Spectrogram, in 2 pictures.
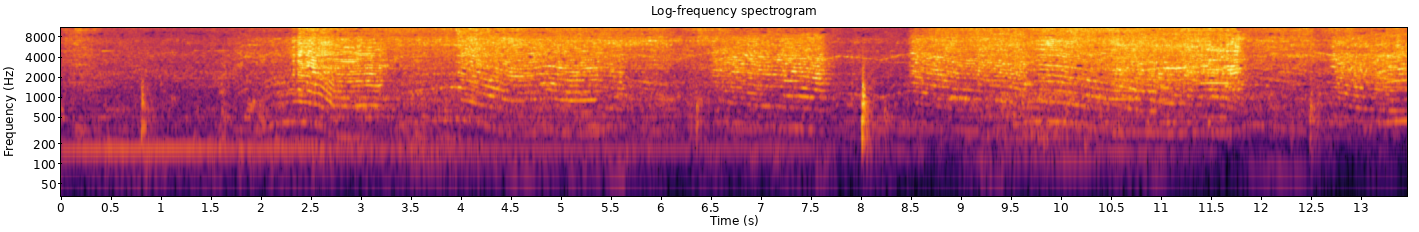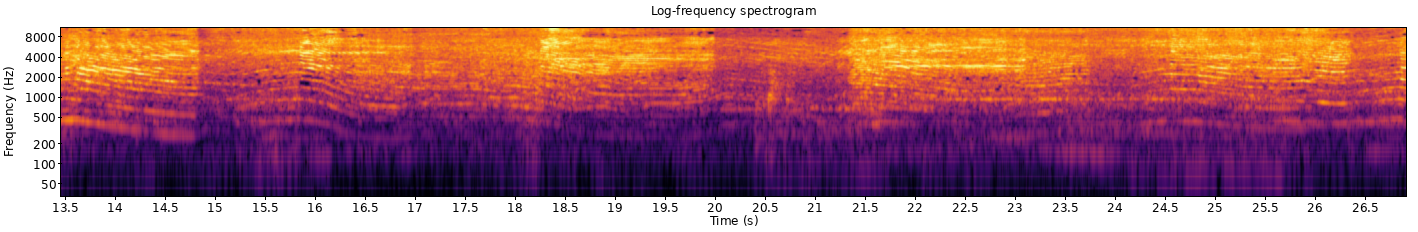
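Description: Woodworking power tools running on wood, their whine rising and falling in pitch as they bite and ease off, in phrases of a few seconds. A steady motor hum runs under the first third, and there is one sharp knock about eight seconds in.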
